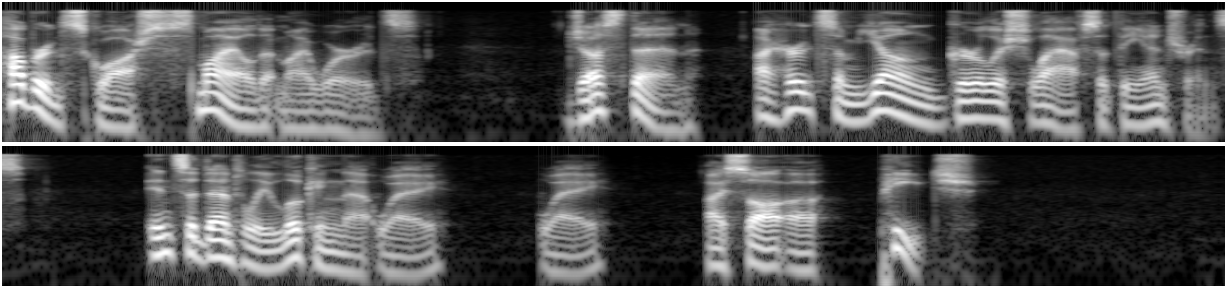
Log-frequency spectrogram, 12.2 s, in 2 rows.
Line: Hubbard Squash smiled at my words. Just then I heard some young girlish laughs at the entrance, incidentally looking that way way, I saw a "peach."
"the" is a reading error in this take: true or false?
false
